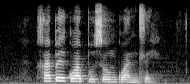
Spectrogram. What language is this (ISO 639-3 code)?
tsn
